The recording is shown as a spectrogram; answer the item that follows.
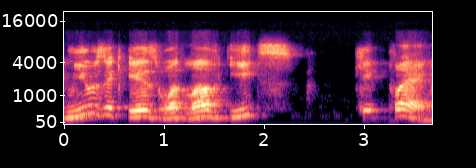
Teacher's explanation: the word playing by itself, 2 syllables, and we stress the first syllable. So instead, we get 2 stressed syllables together.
